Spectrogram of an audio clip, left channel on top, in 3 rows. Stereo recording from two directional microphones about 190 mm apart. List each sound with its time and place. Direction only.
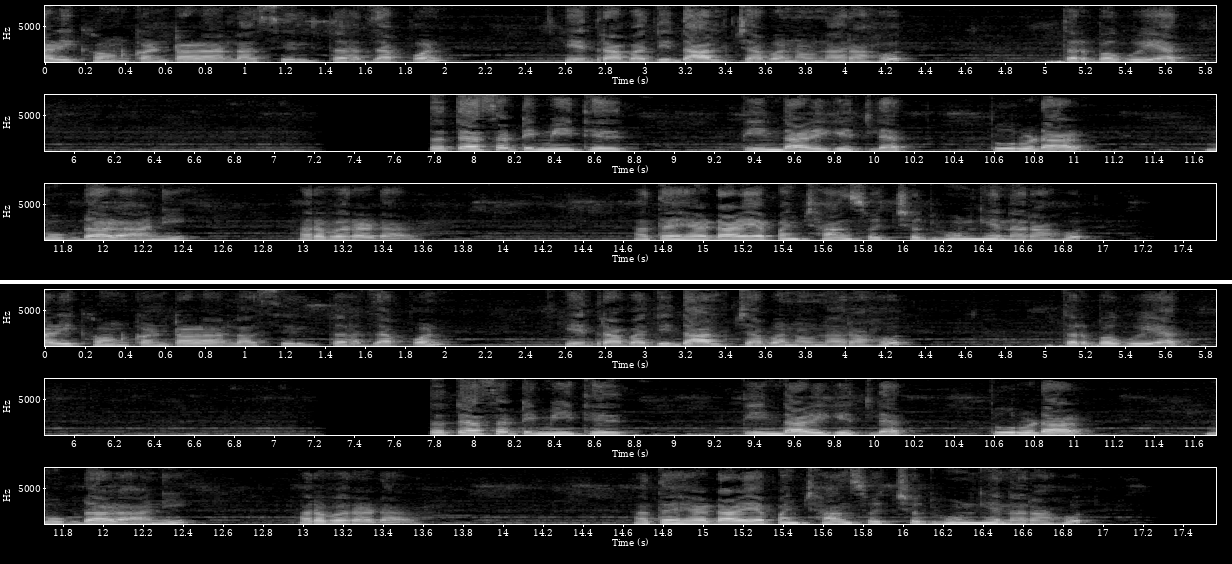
0.0 s speech: centre (ahead or behind)
7.8 s speech: centre (ahead or behind)
14.6 s speech: centre (ahead or behind)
